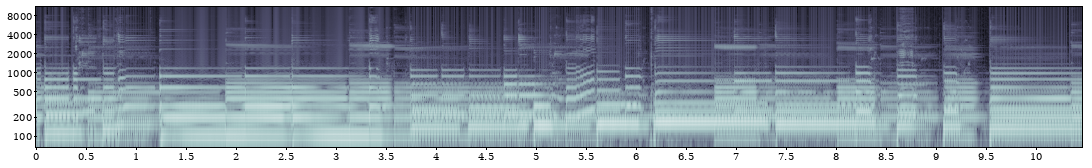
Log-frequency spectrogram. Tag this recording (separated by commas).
Music, Electronic tuner, Plucked string instrument, Musical instrument, Guitar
